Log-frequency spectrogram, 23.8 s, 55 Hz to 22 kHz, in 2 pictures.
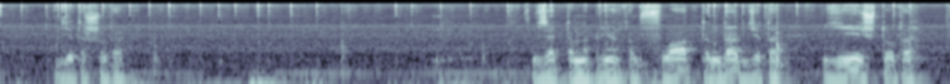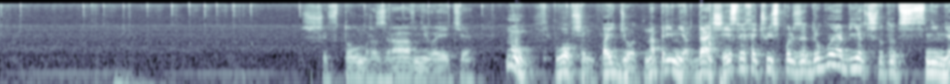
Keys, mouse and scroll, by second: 0.0 click, 5.5 click, 5.7 middle click, 5.9-11.8 drag, 11.8 middle click, 12.1-16.8 drag, 16.8-18.5 middle drag.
